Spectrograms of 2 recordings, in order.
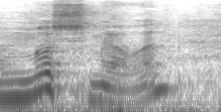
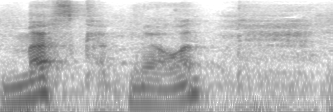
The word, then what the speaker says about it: muskmelon: these are what we've always called mushmelon or pronunciation should be musk melon but you can see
